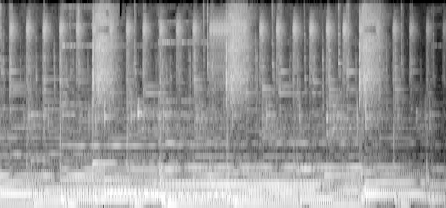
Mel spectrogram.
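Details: Instrumental music with a steady beat and sustained tones plays throughout, with no animal sounds.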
